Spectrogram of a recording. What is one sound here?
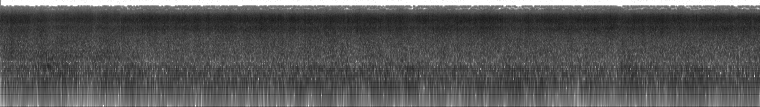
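Water rushes and splashes along a boat's hull.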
